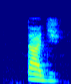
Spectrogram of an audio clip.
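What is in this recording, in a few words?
"тадз", Komi, female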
